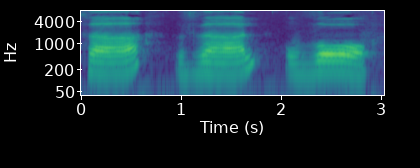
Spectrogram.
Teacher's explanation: اوپر سامنے والے بھی جو دانت ہیں ان کے اندرونی کنارے پہ زبان لگے گی تو یہ سیٹی کی آواز نہیں نکلے گی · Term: نرم حروف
